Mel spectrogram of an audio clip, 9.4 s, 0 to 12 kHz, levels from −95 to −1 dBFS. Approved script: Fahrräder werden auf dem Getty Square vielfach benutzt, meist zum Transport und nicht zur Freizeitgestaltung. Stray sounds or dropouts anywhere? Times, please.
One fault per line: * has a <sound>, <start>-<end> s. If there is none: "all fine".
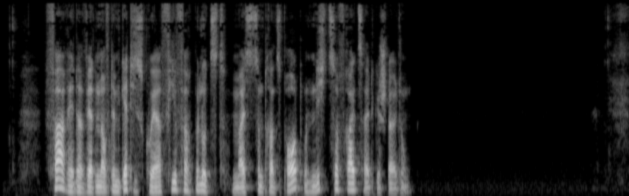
all fine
